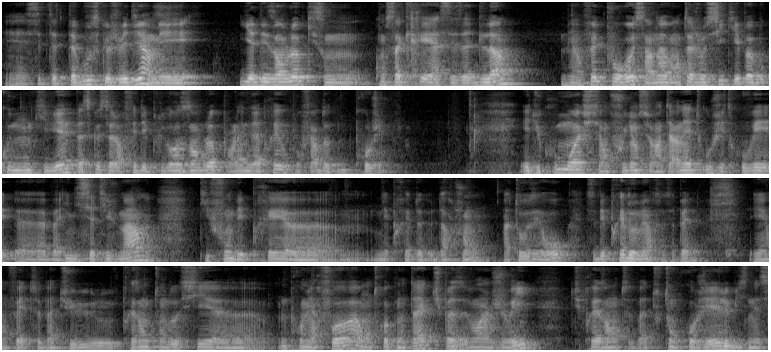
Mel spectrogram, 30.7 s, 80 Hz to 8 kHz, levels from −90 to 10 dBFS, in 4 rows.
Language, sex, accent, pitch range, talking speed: French, male, French, 95-115 Hz, 230 wpm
